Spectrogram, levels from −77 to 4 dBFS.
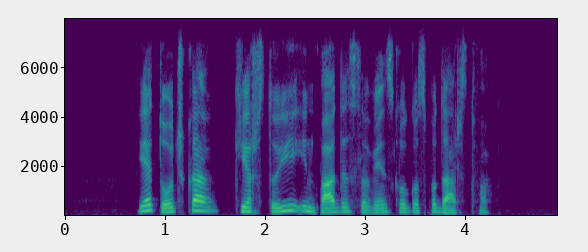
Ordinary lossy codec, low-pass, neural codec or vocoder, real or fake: Opus, 32 kbps; 7.2 kHz; none; real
